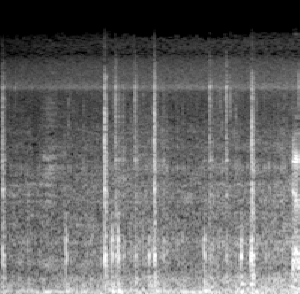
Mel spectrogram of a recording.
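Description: Ice-fishing spinning reel handled and cranked as a fish is brought up the hole, with scattered light clicks over a low steady hum.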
